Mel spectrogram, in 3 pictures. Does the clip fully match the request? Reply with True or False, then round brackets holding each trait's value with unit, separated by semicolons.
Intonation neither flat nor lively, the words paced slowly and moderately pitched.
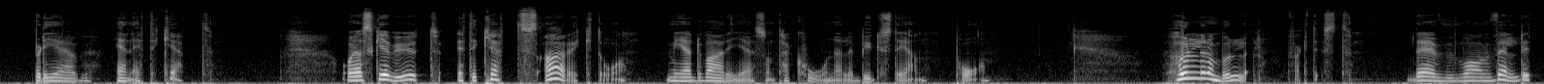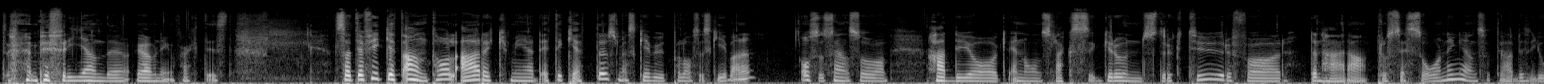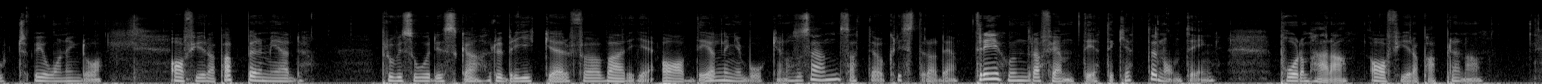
True (4.6 semitones; 110 wpm; 165 Hz)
